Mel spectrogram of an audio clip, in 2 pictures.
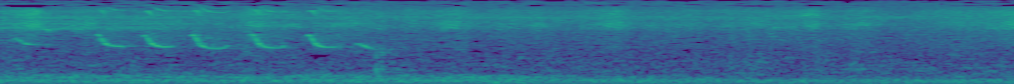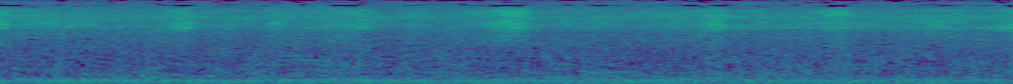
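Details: White-winged becard (Pachyramphus polychopterus) at Reserva Ecológica Costanera Sur, Argentina, gives a quick run of five or six soft, sweet whistled notes, then falls quiet under a steady low rumble of wind or distant traffic.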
